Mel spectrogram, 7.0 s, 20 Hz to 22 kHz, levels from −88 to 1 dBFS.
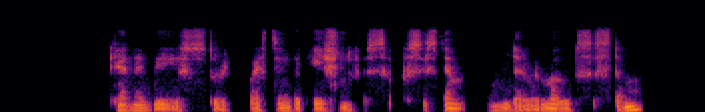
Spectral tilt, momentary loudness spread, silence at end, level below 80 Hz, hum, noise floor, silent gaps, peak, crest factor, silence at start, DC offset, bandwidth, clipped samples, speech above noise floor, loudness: -5.5 dB/octave; 7 LU; 0.65 s; -54 dBFS; none; under -90 dBFS; 2.39-2.45 s; -14 dBFS; 18 dB; 1.1 s; under 0.1%; 8 kHz; under 0.1%; over 59 dB; -31 LUFS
